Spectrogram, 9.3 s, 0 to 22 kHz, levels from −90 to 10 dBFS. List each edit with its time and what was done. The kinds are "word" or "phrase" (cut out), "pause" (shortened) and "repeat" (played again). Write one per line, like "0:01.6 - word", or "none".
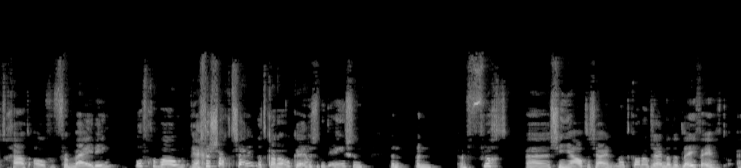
0:02.4 - word
0:04.0 - word
0:05.7 - word
0:08.1 - word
